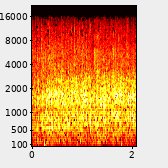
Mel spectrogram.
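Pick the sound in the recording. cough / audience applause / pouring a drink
audience applause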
